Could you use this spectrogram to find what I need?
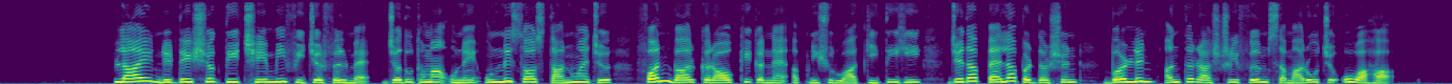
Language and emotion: Dogri, neutral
